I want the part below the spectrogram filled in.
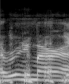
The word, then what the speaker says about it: Rooney Mara: Did I say that wrong? Mooney Rara. – Yeah, I knew what you were talking about. – Yeah, Rooney Mara.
